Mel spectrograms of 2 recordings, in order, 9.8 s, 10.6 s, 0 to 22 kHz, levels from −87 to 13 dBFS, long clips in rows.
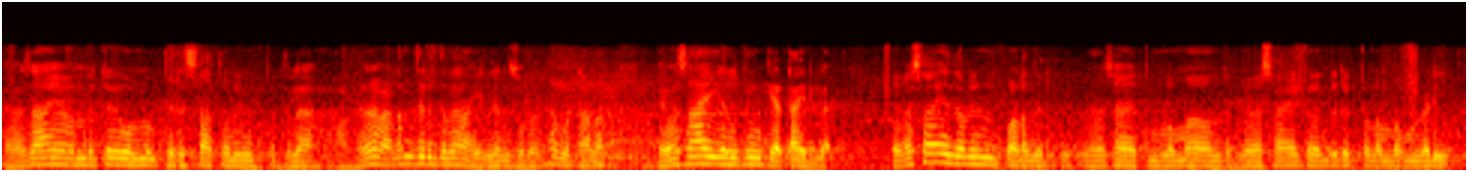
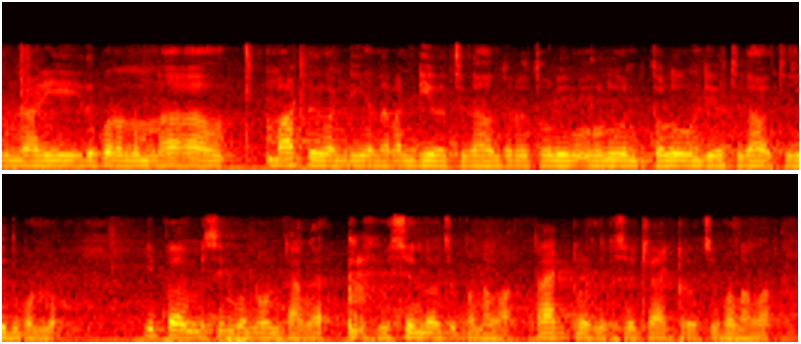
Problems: background sounds at intervals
